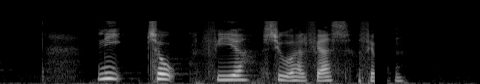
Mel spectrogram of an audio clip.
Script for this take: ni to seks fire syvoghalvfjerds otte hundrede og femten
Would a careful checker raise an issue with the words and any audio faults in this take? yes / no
yes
